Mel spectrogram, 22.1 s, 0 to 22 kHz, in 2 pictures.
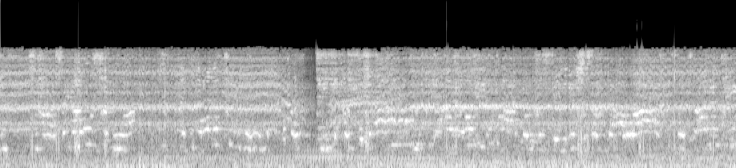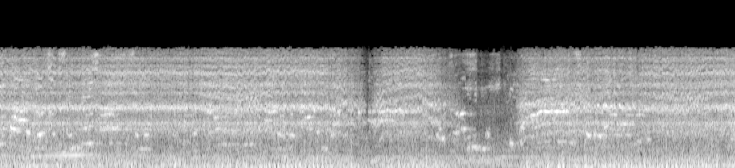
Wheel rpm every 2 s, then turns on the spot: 230, 110, 220, 230, 230, 230, 220, 130, 70, 220, 230.
none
